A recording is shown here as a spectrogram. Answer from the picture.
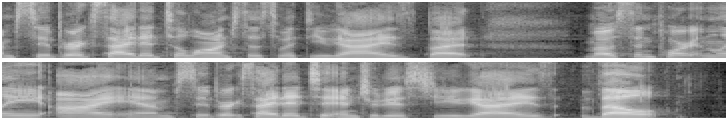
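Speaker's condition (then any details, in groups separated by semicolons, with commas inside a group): No condition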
